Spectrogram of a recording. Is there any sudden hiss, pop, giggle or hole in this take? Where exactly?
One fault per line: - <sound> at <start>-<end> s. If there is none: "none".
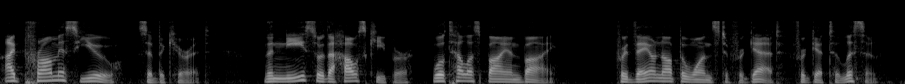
none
